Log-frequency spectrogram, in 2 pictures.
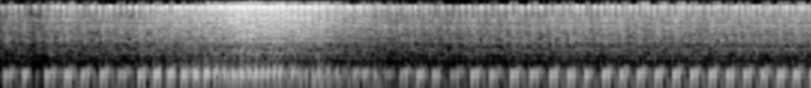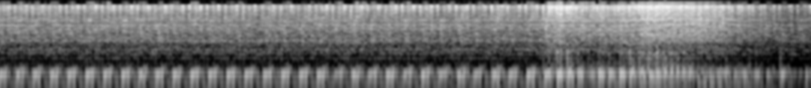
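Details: Ducati Supersport at steady idle: fast, fairly even light clatter of about four ticks a second over the low thump; owner asks if this is normal, source unknown.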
